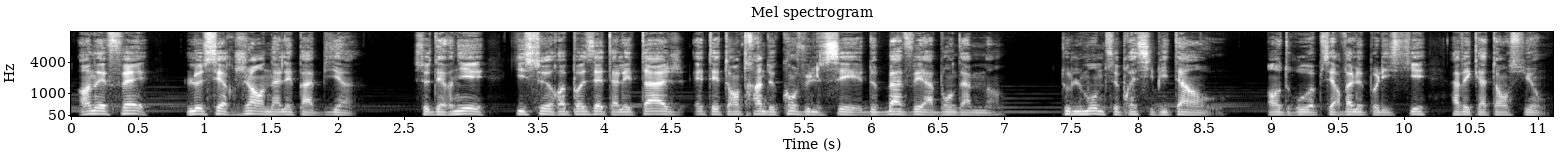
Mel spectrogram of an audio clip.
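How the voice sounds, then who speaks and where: A man narrates a scripted fiction serial as storyteller. His voice is on the low side, and music plays faintly behind it. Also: fairly even intonation, brisk.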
